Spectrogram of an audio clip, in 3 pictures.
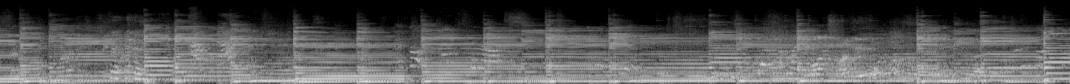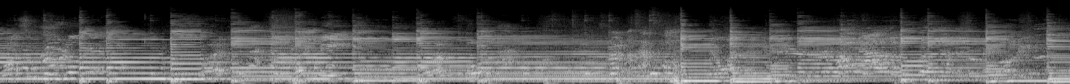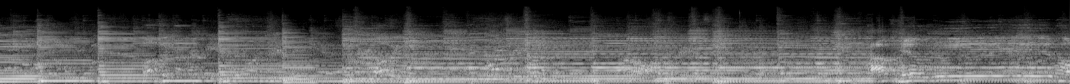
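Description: Live band playing an instrumental passage: two acoustic guitars strummed over a steady drum beat from an electronic drum kit, with no singing yet.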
